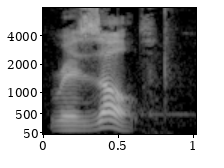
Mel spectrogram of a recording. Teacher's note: This word has S beginning the strong part of the word, not the weak part of the word.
